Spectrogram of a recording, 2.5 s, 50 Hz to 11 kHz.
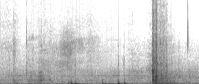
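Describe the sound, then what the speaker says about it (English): A couple of dull thuds come first, then a sharp, solid slam of a 1934 Ford pickup's steel door near the end, nearby and fairly loud over low background noise. "Doors shut nice."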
